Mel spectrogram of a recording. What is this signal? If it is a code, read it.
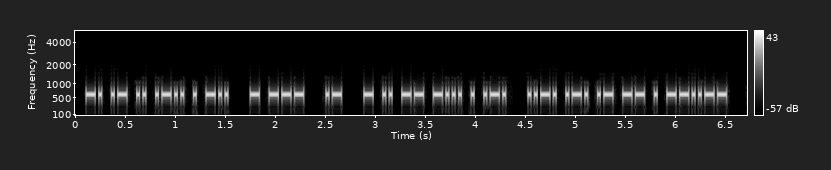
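Morse code, heard as a keyed tone, about 38 wpm, 600 Hz. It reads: NAILED TO A TIMBER FRAME,
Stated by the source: Morse code practice at 38 WPM, sending Ken Follett's novel Never in English, from CW med Gnister.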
